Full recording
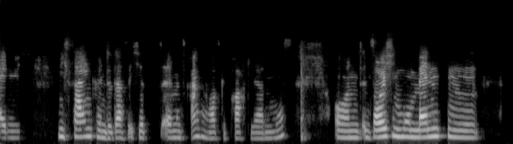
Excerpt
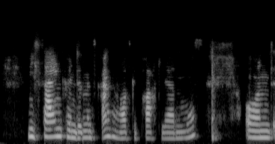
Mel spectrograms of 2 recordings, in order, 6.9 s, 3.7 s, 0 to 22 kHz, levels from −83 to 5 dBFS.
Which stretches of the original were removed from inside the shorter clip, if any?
1.5 s to 2.3 s

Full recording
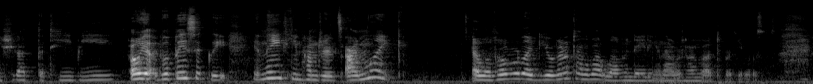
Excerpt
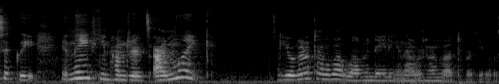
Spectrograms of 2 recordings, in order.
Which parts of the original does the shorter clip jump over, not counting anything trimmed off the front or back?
4.7 s to 5.4 s

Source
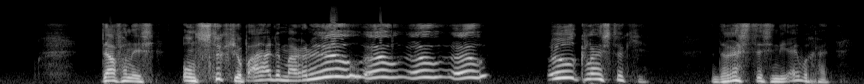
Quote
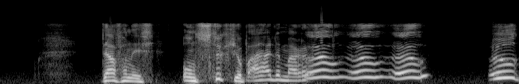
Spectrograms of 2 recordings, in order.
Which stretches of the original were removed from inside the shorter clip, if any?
3.0 s to 3.6 s

